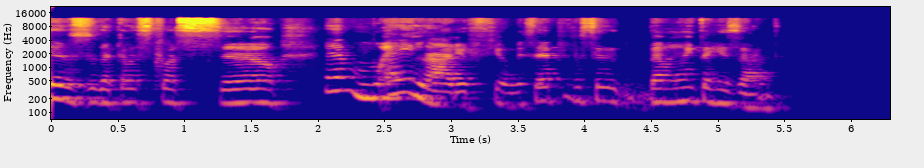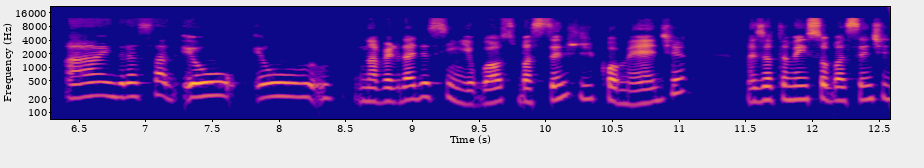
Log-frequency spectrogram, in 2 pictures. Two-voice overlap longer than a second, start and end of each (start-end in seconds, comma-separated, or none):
none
